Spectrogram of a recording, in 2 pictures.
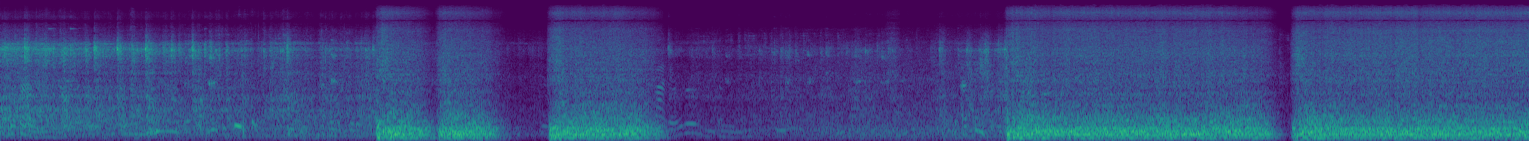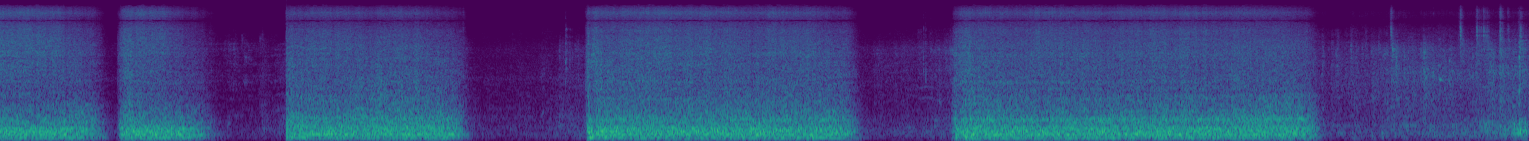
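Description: Hot air balloon propane burner fired in a series of about eight blasts, each one to three and a half seconds long, cutting on and off sharply. The pilot is working the burner valve to control the descent toward the landing spot.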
